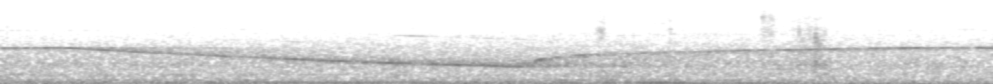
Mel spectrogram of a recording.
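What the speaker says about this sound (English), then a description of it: "You can hear how busy the city of San Francisco is on a Friday afternoon" Busy San Francisco street on a Friday afternoon: a siren wails with a long falling then rising tone over a constant bed of city traffic rumble, fairly distant and steady.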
